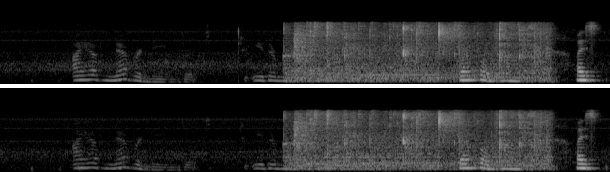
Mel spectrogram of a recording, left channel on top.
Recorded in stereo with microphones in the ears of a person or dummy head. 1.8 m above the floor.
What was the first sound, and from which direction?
A woman speaking, 25° left (ahead or behind).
